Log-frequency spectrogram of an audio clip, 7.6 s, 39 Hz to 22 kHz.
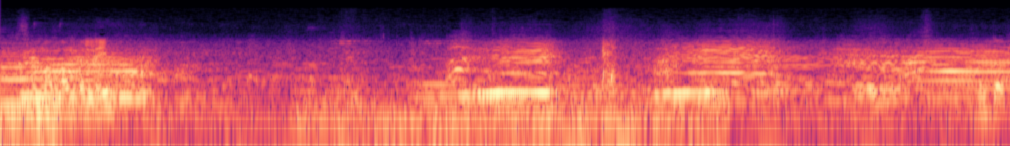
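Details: Limousin cattle at the Gondanglegi animal market in Malang, East Java, on 12 February 2020, lowing loudly with harmonic-rich moos that rise and fall, several overlapping calls, with faint market background noise.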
